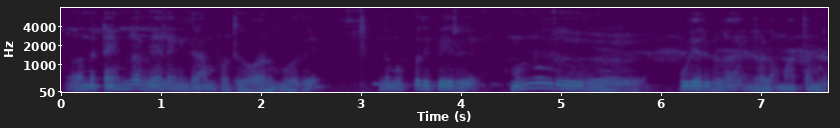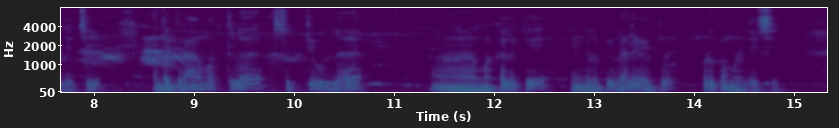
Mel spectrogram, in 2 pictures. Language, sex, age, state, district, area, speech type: Tamil, male, 30-45, Tamil Nadu, Tiruvarur, rural, spontaneous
